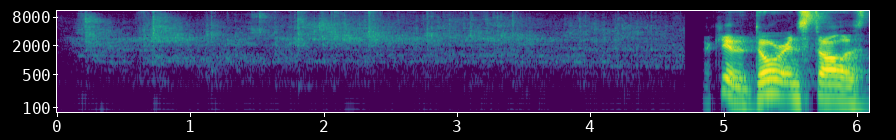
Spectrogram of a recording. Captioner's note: object clacking continues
